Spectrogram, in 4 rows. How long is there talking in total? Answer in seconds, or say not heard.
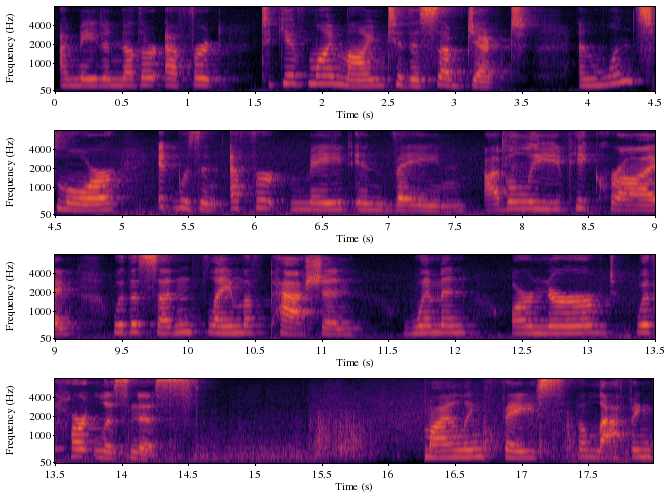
16 s.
